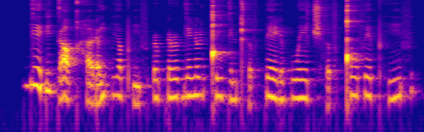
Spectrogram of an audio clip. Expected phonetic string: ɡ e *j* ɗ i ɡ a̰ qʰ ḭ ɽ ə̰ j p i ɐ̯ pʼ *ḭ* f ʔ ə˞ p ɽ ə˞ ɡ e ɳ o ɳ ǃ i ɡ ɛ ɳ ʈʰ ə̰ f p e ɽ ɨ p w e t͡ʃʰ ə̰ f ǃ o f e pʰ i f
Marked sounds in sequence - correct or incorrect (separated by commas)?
incorrect, correct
